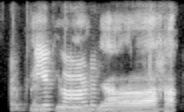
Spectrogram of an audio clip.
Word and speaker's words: कैकेय्याः: So actually in Sanskrita, all of these two are to be pronounced long vowels. These are Kaikeyaha. Priyakaranat. Yaha. Again. Yaha. It's longer. Kaikkeyaha.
